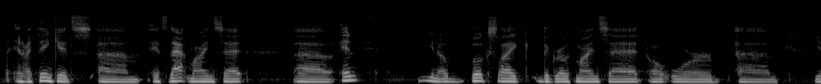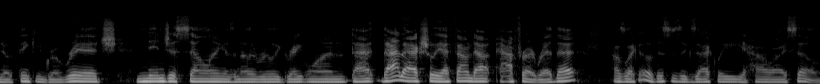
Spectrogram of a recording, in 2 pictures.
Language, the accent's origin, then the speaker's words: English; Las Vegas, Nevada, United States; moved away; I spent a lot of time growing up in like the Las Vegas area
